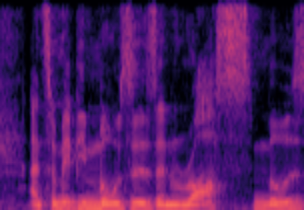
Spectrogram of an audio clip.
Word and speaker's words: Ross: of China Moses, and so maybe Moses and Ross, Rose, and he pronounced her name Diana Rose.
